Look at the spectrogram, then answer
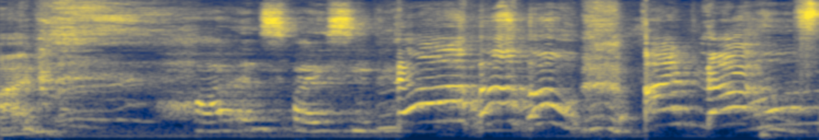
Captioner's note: laughs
